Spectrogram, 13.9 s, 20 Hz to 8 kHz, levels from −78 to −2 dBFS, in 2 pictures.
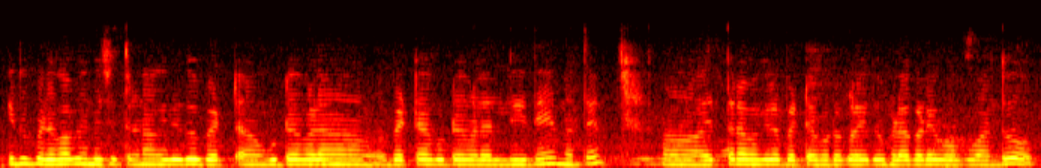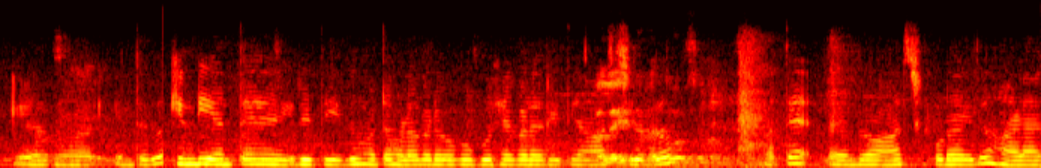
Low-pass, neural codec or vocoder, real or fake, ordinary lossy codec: none; none; real; none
